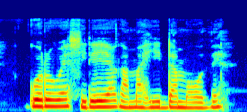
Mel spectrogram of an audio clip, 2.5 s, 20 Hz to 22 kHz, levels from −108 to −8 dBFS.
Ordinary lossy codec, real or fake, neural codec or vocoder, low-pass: none; real; none; 10.8 kHz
